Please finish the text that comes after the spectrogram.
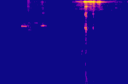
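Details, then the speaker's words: Yamaha Fino front disc brake: brief thin high metallic scrape as the wheel turns, pad dragging on the disc and binding at points. Next step is checking pad wear, then possibly cleaning and regreasing the caliper. "เสียงเบรคแล้วรู้สึกว่าบางช่วงหมุนแล้วมันติดด้วยนะเนี่ยมันติดเห็นป่ะ"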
